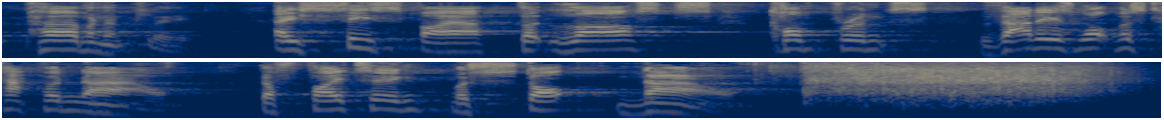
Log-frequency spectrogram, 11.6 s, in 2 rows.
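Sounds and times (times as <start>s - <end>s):
speech: 0.2s - 9.6s
conference audience applause for Keir Starmer: 9.8s - 11.5s.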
